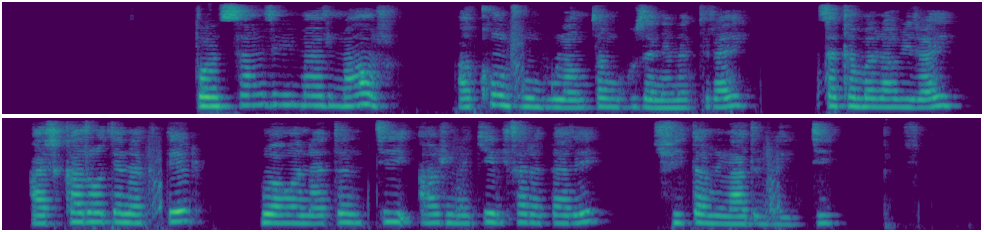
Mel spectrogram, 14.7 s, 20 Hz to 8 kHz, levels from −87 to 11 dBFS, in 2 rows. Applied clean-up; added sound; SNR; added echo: neural mask model DeepFilterNet 3.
